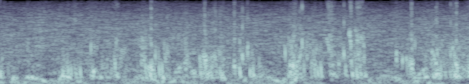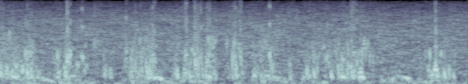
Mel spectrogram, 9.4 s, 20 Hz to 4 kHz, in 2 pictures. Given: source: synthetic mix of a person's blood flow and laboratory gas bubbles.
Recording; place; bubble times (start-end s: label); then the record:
Doppler ultrasound of blood flow; precordium
0.00-0.14 s: bubbles
0.26-0.32 s: bubbles
0.57-0.84 s: bubbles
0.87-1.74 s: bubbles
1.80-2.62 s: bubbles
2.82-3.70 s: bubbles
3.92-4.20 s: bubbles
4.22-5.12 s: bubbles
5.20-5.58 s: bubbles
5.62-5.67 s: bubbles
5.71-5.84 s: bubbles
5.92-6.30 s: bubbles
6.40-6.89 s: bubbles
6.92-7.17 s: bubbles
7.20-7.47 s: bubbles
7.56-7.65 s: bubbles
7.72-8.44 s: bubbles
8.91-9.28 s: bubbles
From the record:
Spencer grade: 4 (maximum detectable bubble signal sounding continuously throughout systole and diastole of every cardiac period, and overriding the amplitude of the normal cardiac signals); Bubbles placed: anywhere in the cardiac cycle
